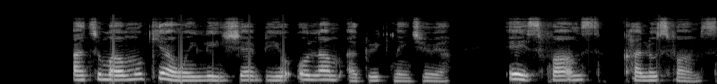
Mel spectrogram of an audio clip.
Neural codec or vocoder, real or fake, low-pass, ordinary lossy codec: none; real; 10.8 kHz; none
